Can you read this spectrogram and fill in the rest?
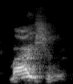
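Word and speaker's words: מעשר: Means tenth in Hebrew and is pronounced ma'ishra.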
